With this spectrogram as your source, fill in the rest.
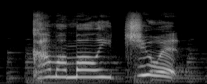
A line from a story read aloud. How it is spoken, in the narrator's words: gasp desperately in hope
